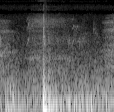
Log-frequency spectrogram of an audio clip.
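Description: Low rumbling outdoor background noise, with a single sharp thump about a second in.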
